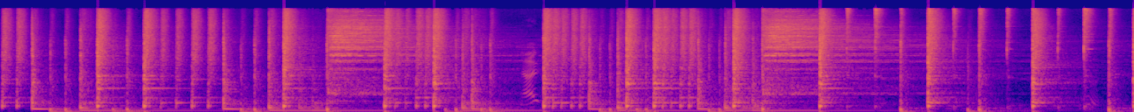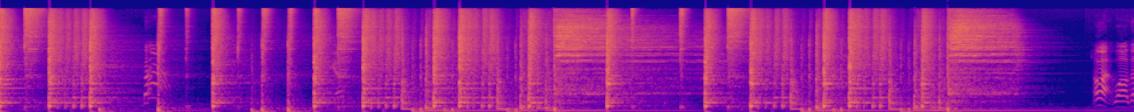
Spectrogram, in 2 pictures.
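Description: Acoustic drum kit played at a steady tempo: a kick, snare and hi-hat groove is broken every few seconds by a fill of six-stroke rolls on the snare with double kick-drum strokes, landing on crash cymbal hits. The playing stops about a second before the end, the last cymbal ringing out.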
